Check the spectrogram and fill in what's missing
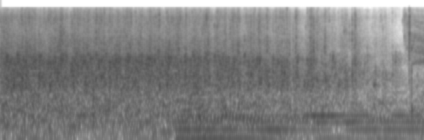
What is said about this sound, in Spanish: Así que si hoy día dispusiste este domingo, aceptaste la invitación de alguien o estás ahí conectado a nuestro canal de YouTube, te queremos dar este aplauso de bienvenida a la iglesia. Que Dios te bendiga, bienvenido a casa.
